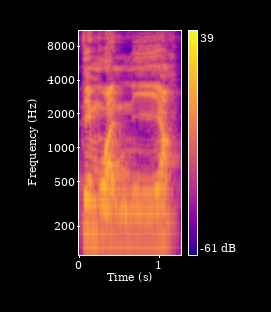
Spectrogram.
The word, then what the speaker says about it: témoignant: Alors, pour prononcer son participe présent, c'est témoignant. On va enchaîner avec le verbe du premier groupe.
